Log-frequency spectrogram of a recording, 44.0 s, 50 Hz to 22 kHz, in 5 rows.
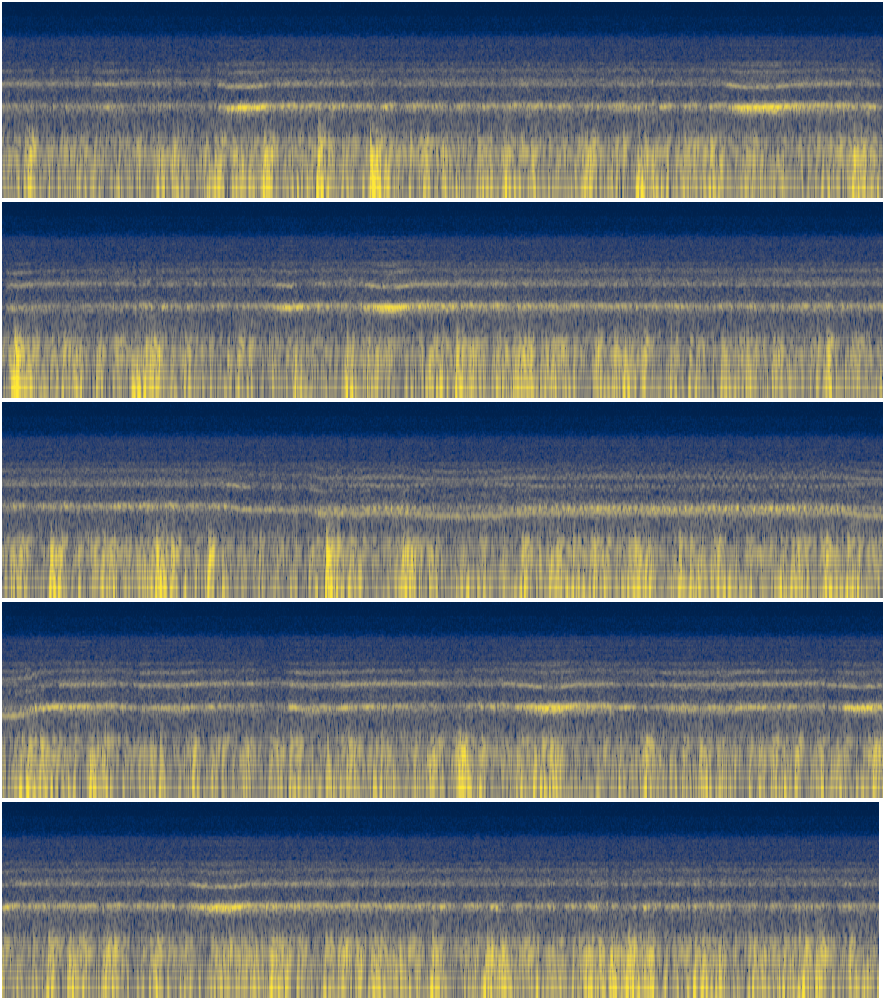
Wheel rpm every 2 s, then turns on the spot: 230, 230, 230, 230, 230, 230, 230, 230, 230, 230, 200, 160, 160, 190, 230, 230, 220, 230, 230, 230, 230, 230.
none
